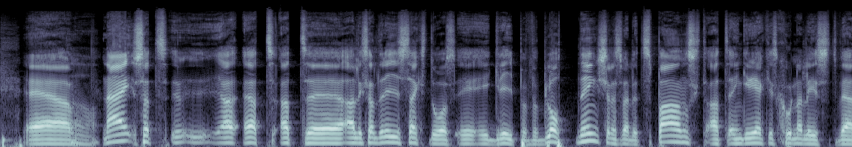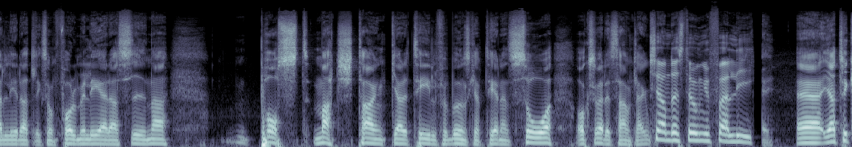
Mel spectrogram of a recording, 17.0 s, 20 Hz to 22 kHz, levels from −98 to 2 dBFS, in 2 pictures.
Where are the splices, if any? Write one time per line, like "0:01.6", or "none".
0:15.0
0:16.1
